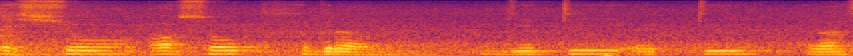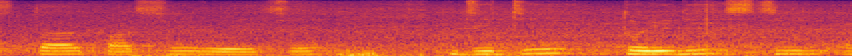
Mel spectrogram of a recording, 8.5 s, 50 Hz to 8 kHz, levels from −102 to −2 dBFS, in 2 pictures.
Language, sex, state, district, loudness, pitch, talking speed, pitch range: Bengali, male, West Bengal, Dakshin Dinajpur, -18 LUFS, 165 Hz, 85 wpm, 155-175 Hz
